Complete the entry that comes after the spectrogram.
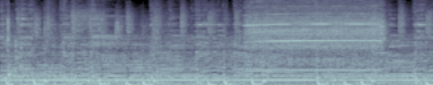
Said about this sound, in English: if we could drill through the brass, it'd be cool if it came out of the side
